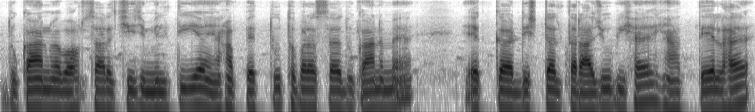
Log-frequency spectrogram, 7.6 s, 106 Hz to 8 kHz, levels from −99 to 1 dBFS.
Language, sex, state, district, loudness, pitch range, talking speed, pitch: Hindi, male, Bihar, West Champaran, -18 LUFS, 120-130 Hz, 175 wpm, 125 Hz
